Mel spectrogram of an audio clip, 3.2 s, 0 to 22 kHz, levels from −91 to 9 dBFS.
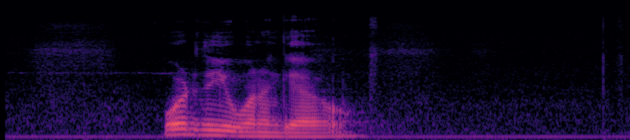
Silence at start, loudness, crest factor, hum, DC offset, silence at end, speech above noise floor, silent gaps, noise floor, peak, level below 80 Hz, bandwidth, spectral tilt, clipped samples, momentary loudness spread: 0.8 s; -34 LUFS; 20 dB; none; under 0.1%; 1.25 s; 28 dB; none; -61 dBFS; -18 dBFS; -72 dBFS; 14 kHz; -7.5 dB/octave; under 0.1%; 10 LU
